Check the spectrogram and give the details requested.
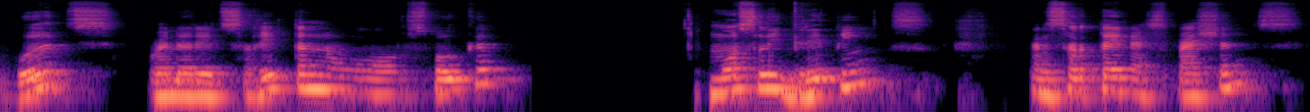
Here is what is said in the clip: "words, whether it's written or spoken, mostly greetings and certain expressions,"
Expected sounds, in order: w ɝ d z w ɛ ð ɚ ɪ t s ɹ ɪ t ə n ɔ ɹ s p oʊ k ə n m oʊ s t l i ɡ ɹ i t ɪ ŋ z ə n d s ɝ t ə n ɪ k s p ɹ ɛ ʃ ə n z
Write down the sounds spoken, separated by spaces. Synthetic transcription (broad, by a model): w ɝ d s w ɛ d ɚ ɪ t s ɹ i t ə n ɔ ɹ s p oʊ k ə n m oʊ s t l i ɡ ɹ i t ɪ ŋ s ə n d s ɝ t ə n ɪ k s p ɹ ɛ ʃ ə n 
